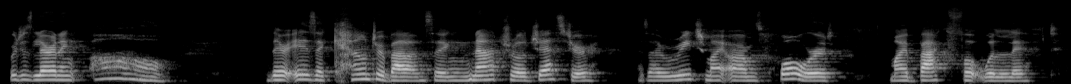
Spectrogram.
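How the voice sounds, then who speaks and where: A middle-aged woman, gently guiding a yoga class with a slightly stuffy nose. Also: mid-range voice. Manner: gentle, encouraging, drawn-out cues. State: stuffy nose from a coming cold. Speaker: yoga teacher. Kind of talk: guided yoga class instruction.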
